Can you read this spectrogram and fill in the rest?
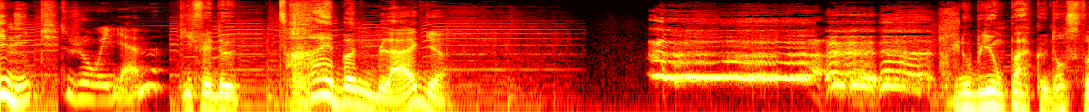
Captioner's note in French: crie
